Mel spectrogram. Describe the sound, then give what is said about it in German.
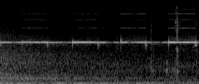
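An electronic security alarm sounds after unauthorized entry through a large door into an underground facility. It holds a steady, piercing high tone broken by repeated short beeps, loud and without voices. “Man hört auch schon den Alarm, weil es ja nicht zugangsberechtigt ist für niemanden.”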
